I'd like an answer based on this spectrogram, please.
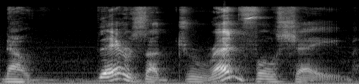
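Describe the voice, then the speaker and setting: Clear background noise sits behind a put-on character voice. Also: man. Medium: read story. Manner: warm, jolly.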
